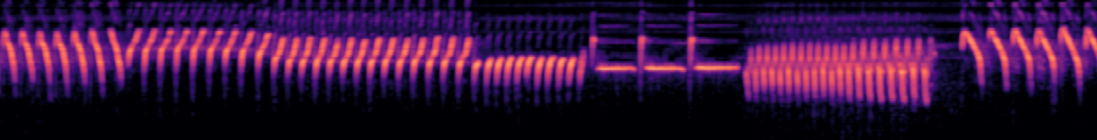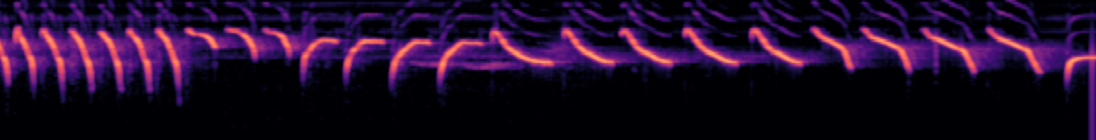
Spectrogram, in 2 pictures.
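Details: Canary master song used to train young canaries and prompt silent birds to sing: loud, high tours of rapid repeated notes, a dense buzzy trill, then a long series of sharp descending whistled sweeps about four per second.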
